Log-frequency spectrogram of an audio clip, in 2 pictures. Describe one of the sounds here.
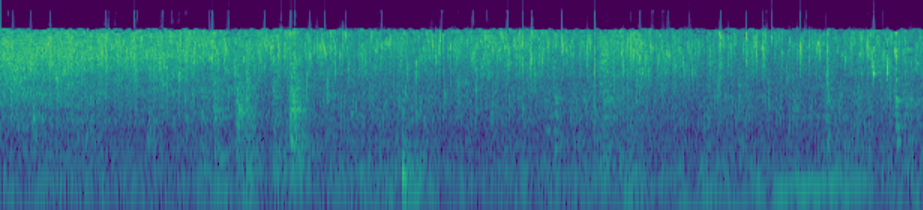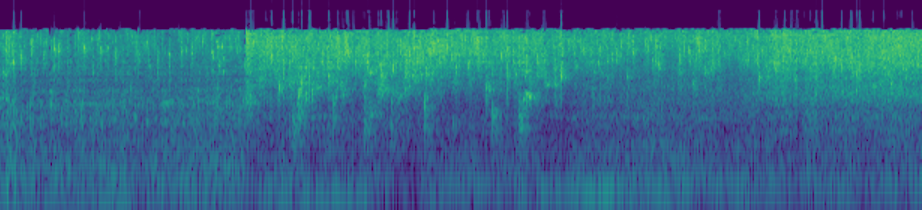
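Hot oil sizzles and spatters loudly in a frying pan.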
